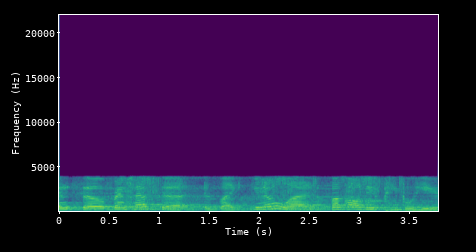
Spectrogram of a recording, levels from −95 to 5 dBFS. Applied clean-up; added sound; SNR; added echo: none; Tearing; 17 dB; reverberation time 2.9 s.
